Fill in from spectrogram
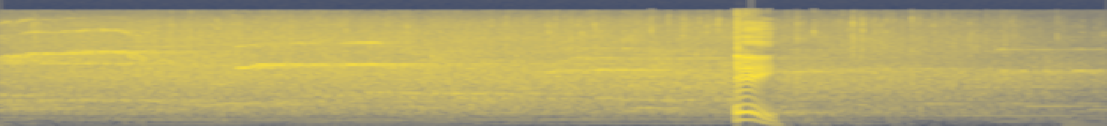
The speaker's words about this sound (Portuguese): Será que você consegue aplaudir Ele de uma forma diferente?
